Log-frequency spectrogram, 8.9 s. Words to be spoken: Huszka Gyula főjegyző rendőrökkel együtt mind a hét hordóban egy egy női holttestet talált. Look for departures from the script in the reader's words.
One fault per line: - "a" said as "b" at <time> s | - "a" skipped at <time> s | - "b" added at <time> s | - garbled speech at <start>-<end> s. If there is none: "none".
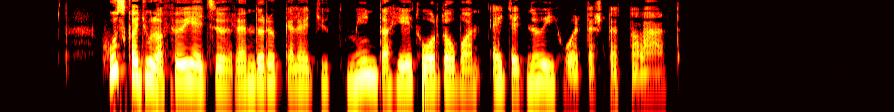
none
